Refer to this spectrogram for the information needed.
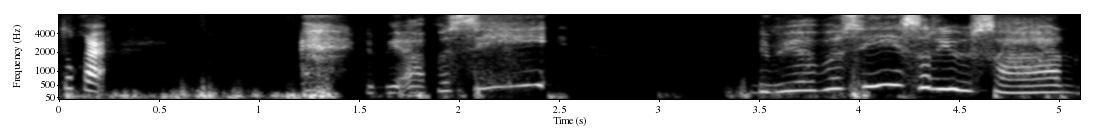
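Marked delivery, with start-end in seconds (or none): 1.2-2.4 high, breathy whispered gasp; stunned whisper with a rising end; disbelief. Acted. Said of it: "Kayak nggak nyangka gitu ya". 3.3-5.1 high incredulous question; acted astonishment, rising end; disbelief. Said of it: "Kayak nggak nyangka gitu ya".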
